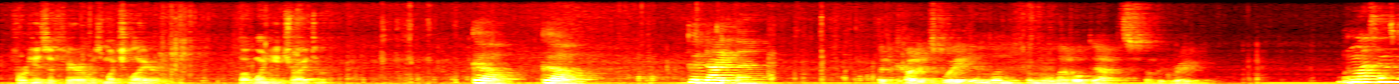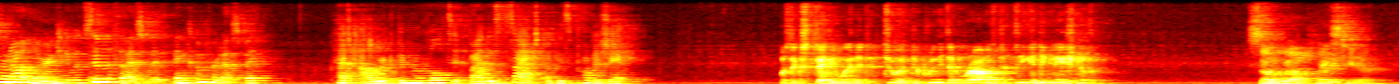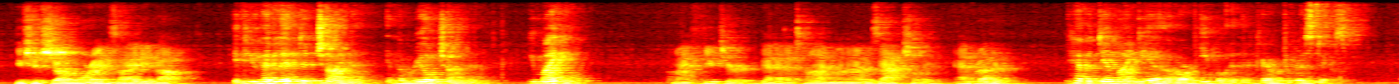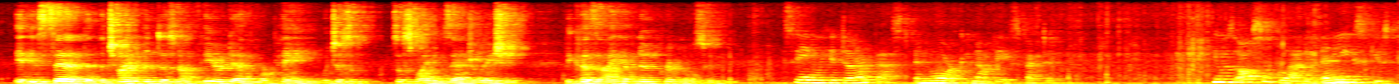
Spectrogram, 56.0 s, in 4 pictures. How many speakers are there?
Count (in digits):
8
